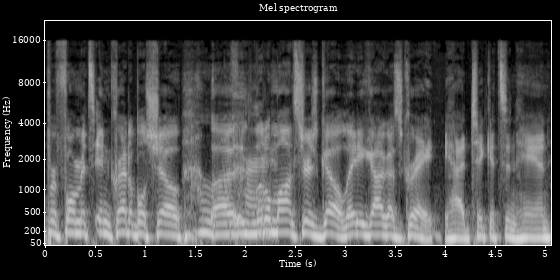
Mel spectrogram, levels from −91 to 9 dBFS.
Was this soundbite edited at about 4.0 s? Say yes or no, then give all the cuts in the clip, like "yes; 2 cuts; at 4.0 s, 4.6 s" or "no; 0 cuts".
yes; 1 cut; at 4.0 s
